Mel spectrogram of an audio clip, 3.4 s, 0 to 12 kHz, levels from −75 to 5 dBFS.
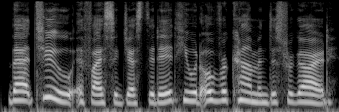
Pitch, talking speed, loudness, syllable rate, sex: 225 Hz, 195 wpm, -16 LUFS, 5.6 syllables/s, female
